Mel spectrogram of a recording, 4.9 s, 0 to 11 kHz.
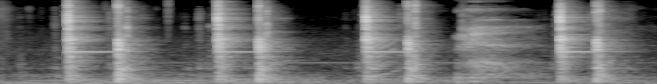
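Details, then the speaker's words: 1971 Massey Ferguson 12 lawn tractor left overnight after cranking fast without firing: next morning sharp double solenoid clicks about once a second, starter never turns or engages. Owner unsure whether the starter was damaged and suspects a dirty carburetor caused the no-start. "So I left it overnight, came back the next morning, and get nothing but the solenoid clicking."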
